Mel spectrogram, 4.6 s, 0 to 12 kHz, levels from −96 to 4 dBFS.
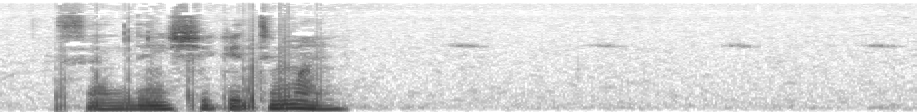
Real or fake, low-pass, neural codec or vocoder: real; 10.8 kHz; none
